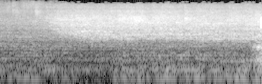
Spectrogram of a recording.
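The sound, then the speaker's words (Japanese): A shower head sprays steadily while rinsing out shampoo at the end of a head spa treatment, a continuous bright hiss of running water that holds an even level throughout, swelling slightly at the very end, with no voices. “シャワーの方失礼させていただきます。”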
